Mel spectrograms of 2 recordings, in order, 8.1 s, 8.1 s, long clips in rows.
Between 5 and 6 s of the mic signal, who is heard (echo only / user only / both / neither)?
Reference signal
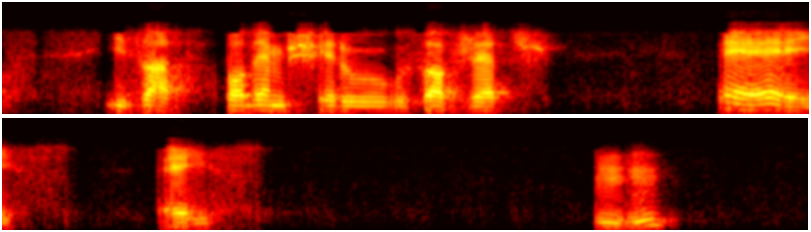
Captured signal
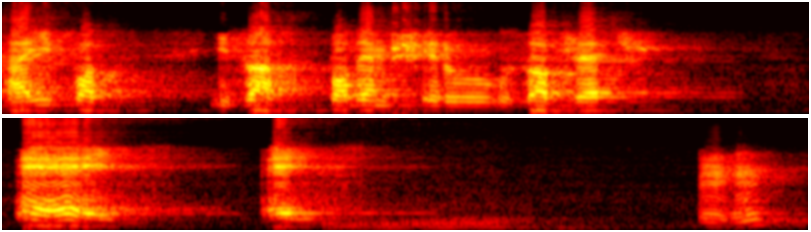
echo only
